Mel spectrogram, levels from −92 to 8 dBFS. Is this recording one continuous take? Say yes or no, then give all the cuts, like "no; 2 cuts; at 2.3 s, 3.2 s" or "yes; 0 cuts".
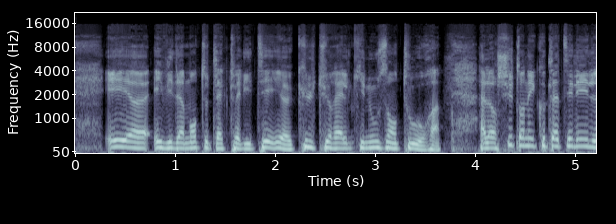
yes; 0 cuts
